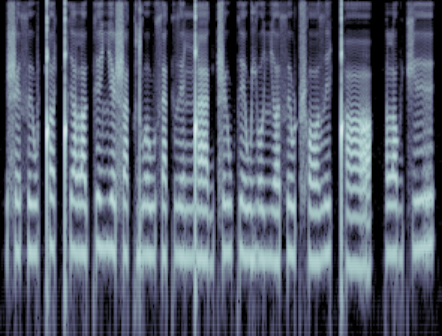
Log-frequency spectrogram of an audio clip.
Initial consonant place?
retroflex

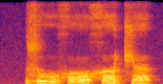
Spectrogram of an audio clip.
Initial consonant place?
alveolar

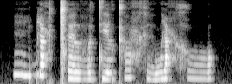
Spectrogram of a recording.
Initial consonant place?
glottal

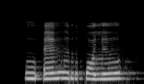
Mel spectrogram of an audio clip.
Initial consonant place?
glottal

